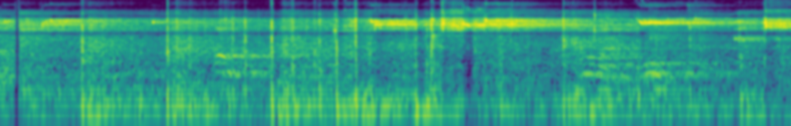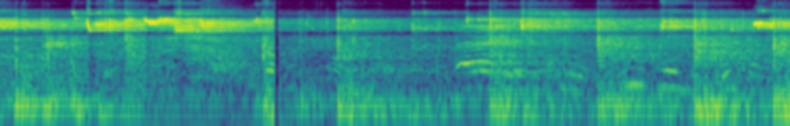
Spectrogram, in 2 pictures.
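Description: Basketball game sounds in a gymnasium: a ball bouncing on the hardwood floor and sneakers squeaking, with players' indistinct calls and shouts echoing in the hall.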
